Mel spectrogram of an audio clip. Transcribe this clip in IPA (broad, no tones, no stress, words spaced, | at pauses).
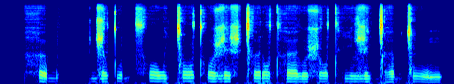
həb | ɖ͡ʐətʷɛb t͡sʰow iǀotʰo ʐiʂǀʰə ɾotʰɜlu ʂotʰil ʐiɡ͡ǀɜb ǀuŋ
